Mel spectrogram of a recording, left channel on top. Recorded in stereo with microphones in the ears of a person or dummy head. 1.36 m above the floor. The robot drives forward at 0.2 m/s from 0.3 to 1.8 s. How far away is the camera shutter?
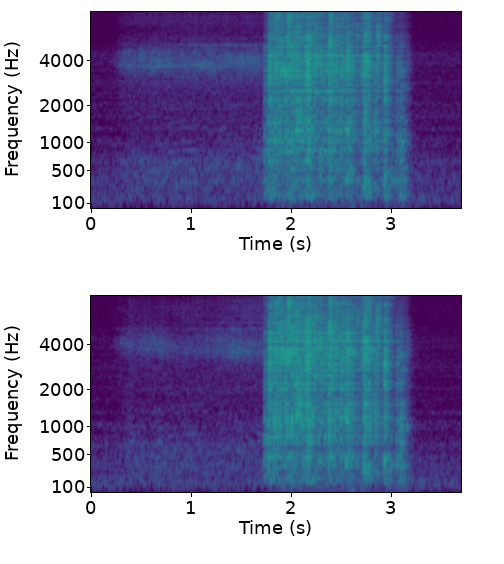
I don't hear a camera shutter.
